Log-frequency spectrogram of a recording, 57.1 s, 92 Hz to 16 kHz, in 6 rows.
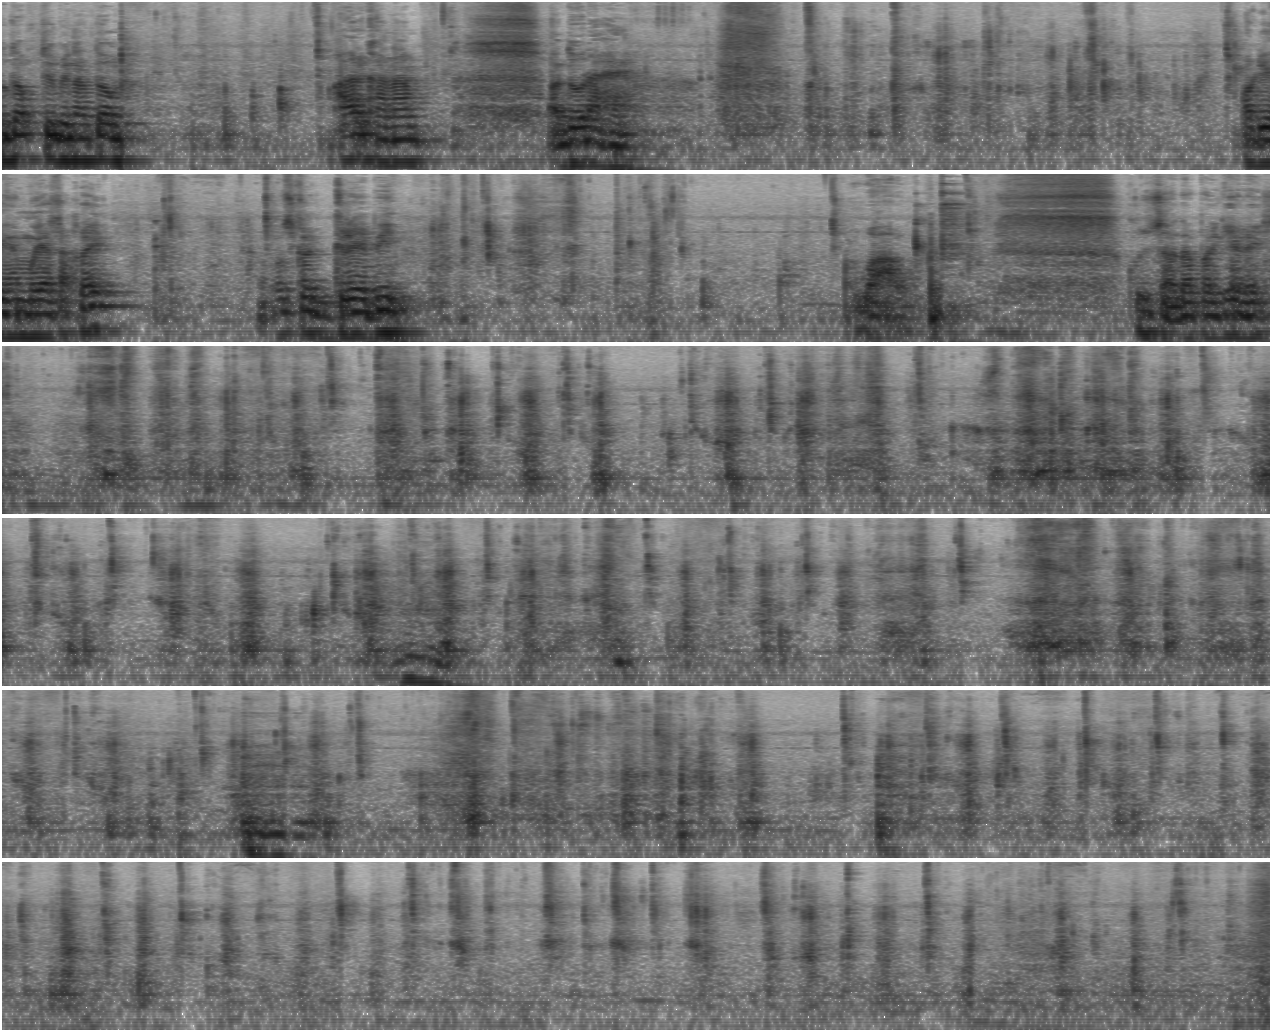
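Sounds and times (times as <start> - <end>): chewing and mouth smacks: 6.0 - 9.3, 12.7 - 17.0, 19.0 - 57.0.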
